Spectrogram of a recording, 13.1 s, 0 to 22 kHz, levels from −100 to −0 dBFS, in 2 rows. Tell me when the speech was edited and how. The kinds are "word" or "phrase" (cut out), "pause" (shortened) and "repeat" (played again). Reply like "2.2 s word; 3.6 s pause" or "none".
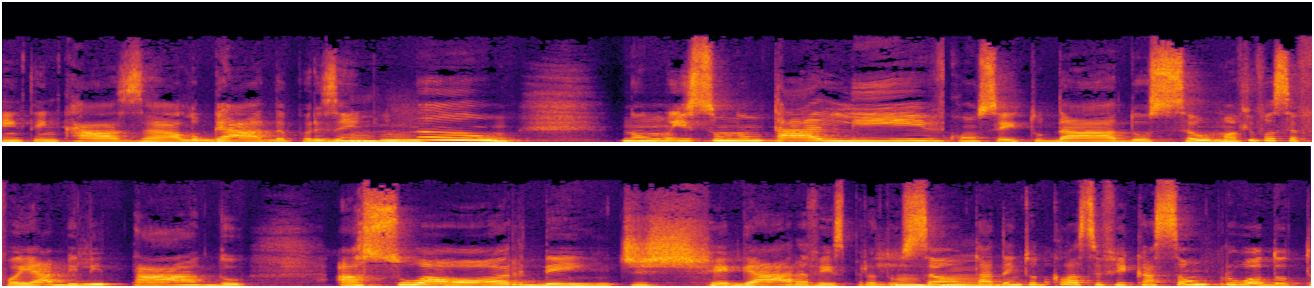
4.7 s word; 6.2 s word; 10.6 s word; 11.8 s word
